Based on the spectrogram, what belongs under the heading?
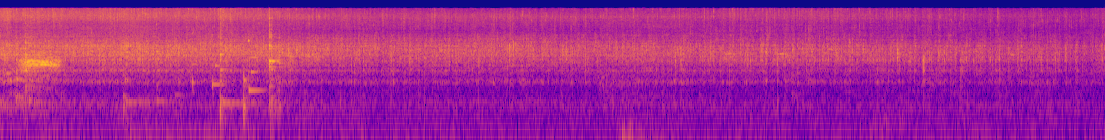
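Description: Chopped okra sizzling steadily as it fries in oil in a metal pot, with a few clicks and scrapes of a slotted metal spoon against the pot in the first few seconds.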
